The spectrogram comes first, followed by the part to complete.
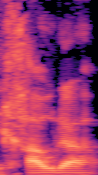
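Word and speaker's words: Gouda: case you were wondering in holland we say ghaura with the ch from loch the scottish law um but never mind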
